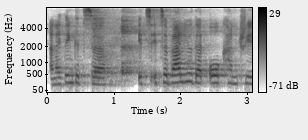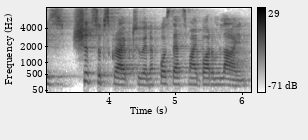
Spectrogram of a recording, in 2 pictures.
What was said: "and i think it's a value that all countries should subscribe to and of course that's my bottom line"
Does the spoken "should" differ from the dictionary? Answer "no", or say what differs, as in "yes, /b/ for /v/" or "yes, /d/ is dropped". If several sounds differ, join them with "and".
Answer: no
